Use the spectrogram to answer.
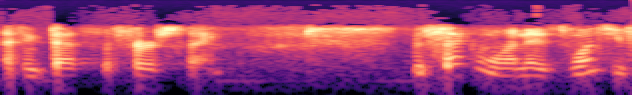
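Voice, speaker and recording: A man at medium pitch with an American accent, noticeable background noise behind him. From US, New York City. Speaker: health author and lab analyst. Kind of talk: interview.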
